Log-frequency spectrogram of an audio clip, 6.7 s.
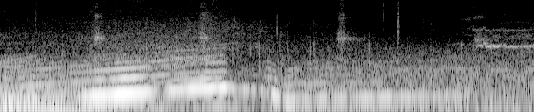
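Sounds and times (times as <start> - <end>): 
taxi engine revving hard while accelerating in a chase: 0.0 - 4.6.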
